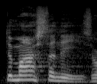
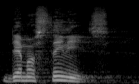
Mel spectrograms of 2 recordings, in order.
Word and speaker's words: Demosthenes: For example, Demosthenes, or as some would pronounce Demosthenes,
